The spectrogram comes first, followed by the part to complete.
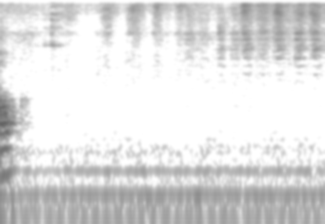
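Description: Faint light scratching of a paintbrush being handled and loaded with paint, over a steady low electrical hum.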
